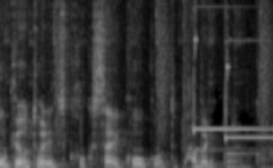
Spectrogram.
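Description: A two-note electronic ding-dong chime, like a doorbell: a higher note about one and a half seconds in, then a lower note just after, both ringing on. It is an edited-in sound effect.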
